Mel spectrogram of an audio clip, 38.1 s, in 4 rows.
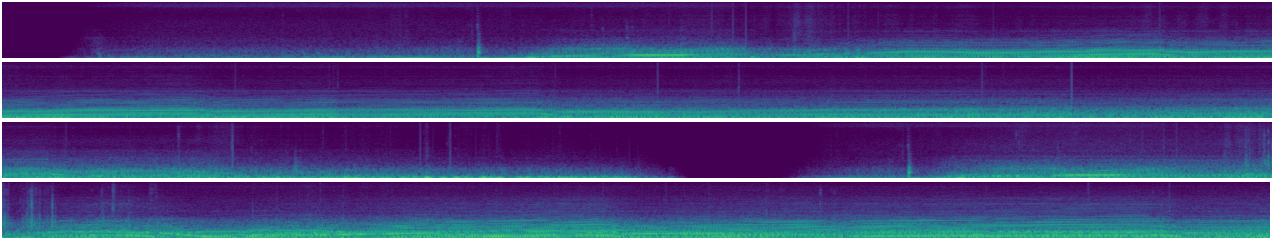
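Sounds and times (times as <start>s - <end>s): car engine at full throttle: 0.5s - 23.7s, 25.0s - 38.0s.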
